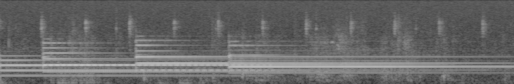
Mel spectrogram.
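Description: Clear chime notes struck in sequence, about a second apart, ringing out cleanly and fading; chime movement works properly.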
